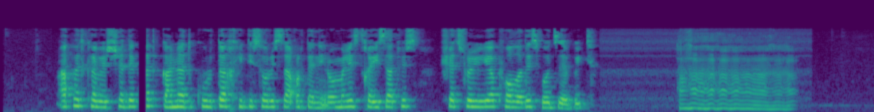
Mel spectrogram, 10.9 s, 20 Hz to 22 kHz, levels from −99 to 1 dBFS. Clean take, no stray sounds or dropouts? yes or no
no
